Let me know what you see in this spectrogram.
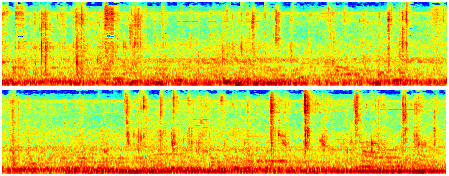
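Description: Someone biting and chewing boiled chicken feet, with scattered wet mouth clicks and smacks over a steady low hum. Two sharp clicks come about nine and a half and ten seconds in.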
